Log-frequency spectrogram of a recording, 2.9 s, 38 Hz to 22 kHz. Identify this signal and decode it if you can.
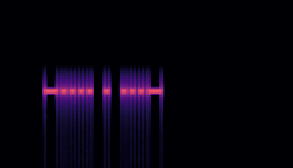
Morse code, heard as a keyed tone, about 28 wpm, 700 Hz. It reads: 6EV
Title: All Cut Numbers - 3-Digit 28wpm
